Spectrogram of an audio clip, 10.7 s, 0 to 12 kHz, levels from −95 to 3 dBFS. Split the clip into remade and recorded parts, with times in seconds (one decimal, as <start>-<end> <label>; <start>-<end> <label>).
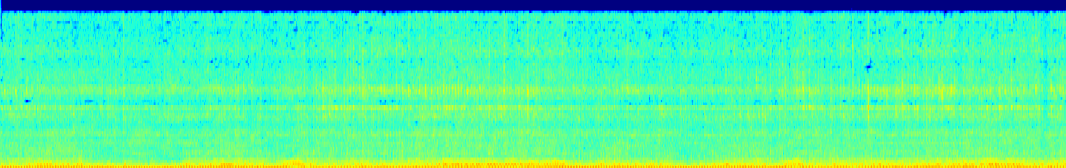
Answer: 0.0-0.4 recorded; 0.4-4.1 remade; 4.1-4.7 recorded; 4.7-9.8 remade; 9.8-10.7 recorded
